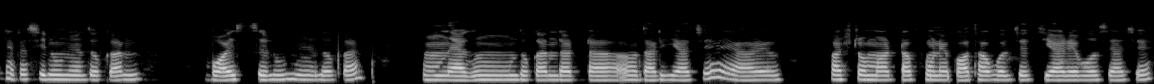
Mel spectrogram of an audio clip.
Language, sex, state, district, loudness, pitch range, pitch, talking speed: Bengali, female, West Bengal, Malda, -17 LUFS, 205-220 Hz, 210 Hz, 90 wpm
